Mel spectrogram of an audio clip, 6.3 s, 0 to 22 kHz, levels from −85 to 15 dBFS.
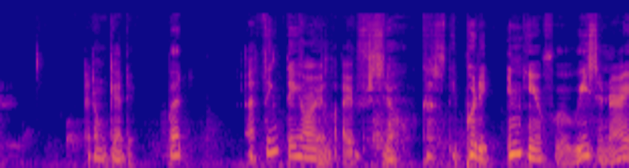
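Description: Nothing here stands out as a technical fault; it's all just the sound as it is, with nothing going wrong along the way.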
